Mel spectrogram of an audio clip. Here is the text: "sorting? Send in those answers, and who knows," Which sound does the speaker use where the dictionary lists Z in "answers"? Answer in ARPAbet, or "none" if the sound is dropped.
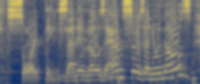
Z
